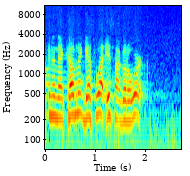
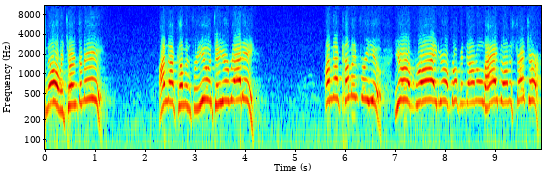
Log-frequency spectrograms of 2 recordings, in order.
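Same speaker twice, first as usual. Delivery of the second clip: God's rebuke; 8 semitones higher than usual. Retold or imitated. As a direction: cry out as God, stern and urgent. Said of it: "God's up there saying".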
